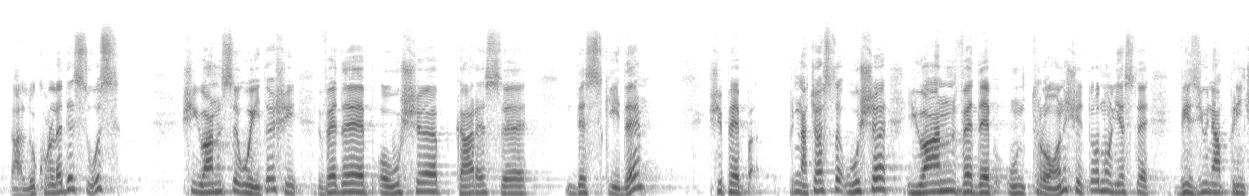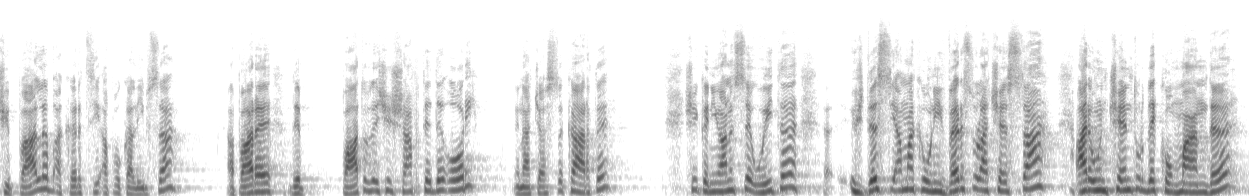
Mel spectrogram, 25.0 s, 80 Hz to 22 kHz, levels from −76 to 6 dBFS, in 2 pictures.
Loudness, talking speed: -27 LUFS, 135 wpm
